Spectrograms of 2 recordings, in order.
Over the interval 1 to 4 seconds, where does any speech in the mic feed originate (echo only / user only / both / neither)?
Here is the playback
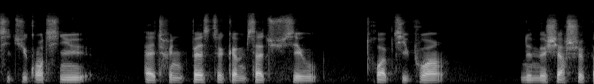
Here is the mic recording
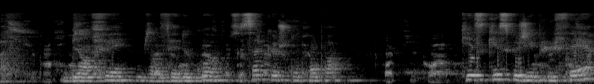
both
